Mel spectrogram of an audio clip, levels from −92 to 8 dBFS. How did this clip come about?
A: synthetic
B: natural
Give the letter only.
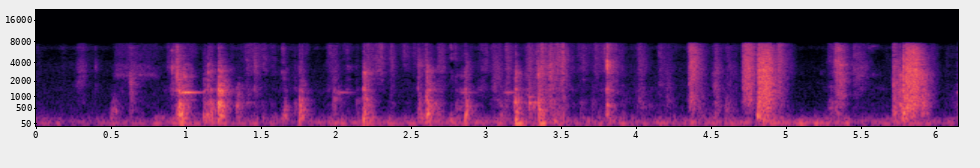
B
